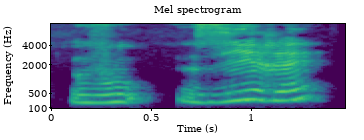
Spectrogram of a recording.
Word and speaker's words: vous irez: So the first one, j'irai, is pronounced exactly the same as vous irez. Irez, irez. Because the AI at the end makes the sound E, and the EZ at the end makes the sound E as well. J'irai, vous irez.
